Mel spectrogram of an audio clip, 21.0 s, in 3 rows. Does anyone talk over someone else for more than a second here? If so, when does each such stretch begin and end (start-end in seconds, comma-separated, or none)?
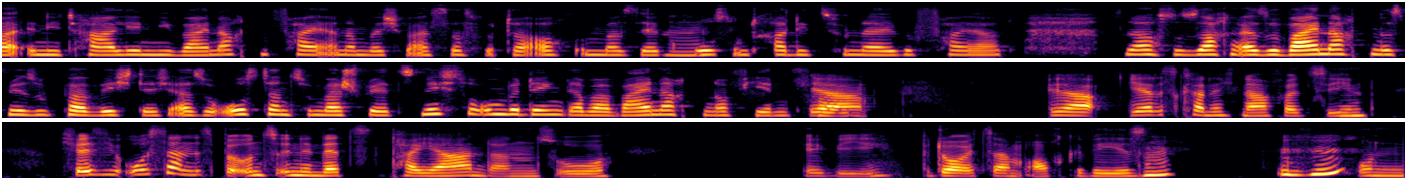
none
